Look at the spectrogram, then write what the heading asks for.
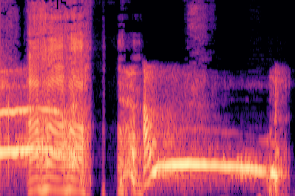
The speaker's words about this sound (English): because that wolf or dog, I don't know what that was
